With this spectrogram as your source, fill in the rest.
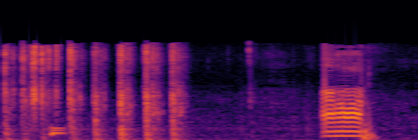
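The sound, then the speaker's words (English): Typing on a keyboard with boxing gloves on: a quick run of about eight muffled, thudding taps, followed after a pause by one brief, louder burst. “How do you type with boxing gloves on? Like this.”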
